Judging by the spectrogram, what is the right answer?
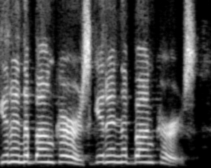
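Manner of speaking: loud, high-pitched yelled shouting. Recounting incoming rockets, ordering troops into bunkers: retelling a yell to troops. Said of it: "And I'm yelling to the troops".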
